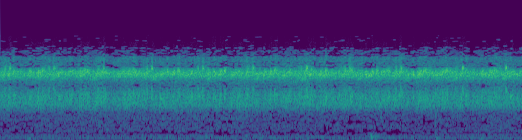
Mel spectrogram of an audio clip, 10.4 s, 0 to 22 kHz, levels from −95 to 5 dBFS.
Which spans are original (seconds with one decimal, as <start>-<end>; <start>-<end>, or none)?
0.0-10.4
